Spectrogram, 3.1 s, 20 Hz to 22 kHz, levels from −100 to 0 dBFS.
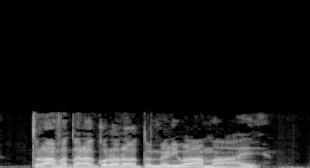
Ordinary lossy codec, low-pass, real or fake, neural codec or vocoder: MP3, 48 kbps; 7.2 kHz; fake; codec, 16 kHz, 4 kbps, FreqCodec, larger model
